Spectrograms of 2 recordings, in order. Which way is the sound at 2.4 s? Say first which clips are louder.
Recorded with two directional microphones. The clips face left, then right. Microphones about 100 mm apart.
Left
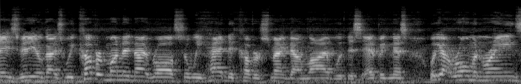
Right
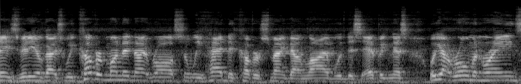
Right 1 dB; 30° right (ahead or behind).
